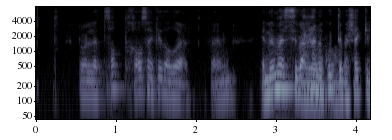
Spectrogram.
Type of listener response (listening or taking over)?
listening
